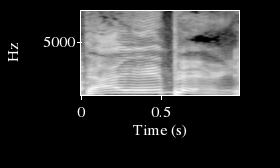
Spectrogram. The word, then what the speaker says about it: Diane Parry: Dion Parry, plus 153 over Anastasia Potapova. Parry right now. Look, by the way, it's spelled Diane Parry. If you're Diane Parry. Yeah, that's right.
